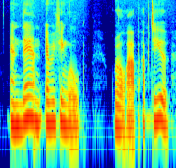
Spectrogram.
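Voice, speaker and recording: A woman with a Russian accent speaks in a dark, mellow tone, recorded with a dry, close sound and no echo. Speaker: entrepreneur. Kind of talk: interview. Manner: halting.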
